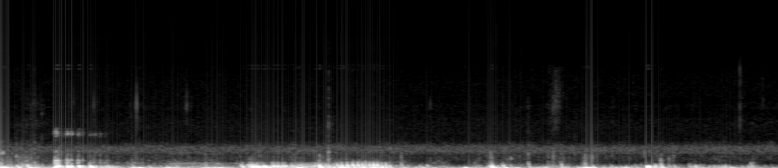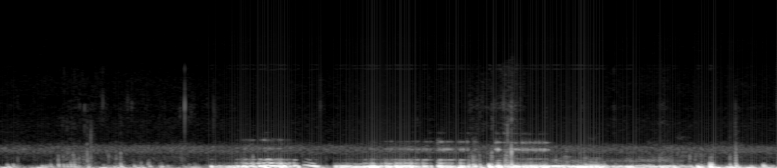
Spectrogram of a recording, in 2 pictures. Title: My hungry stomach growling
